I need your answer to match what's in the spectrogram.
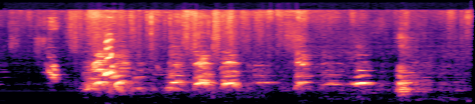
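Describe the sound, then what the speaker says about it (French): Small Pomeranian dogs at a kennel yap and bark in a quick, uneven series of about nine sharp, high barks, close and clear against a quiet background. "Ici, la mer d'aboiement se poursuit toute la journée."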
